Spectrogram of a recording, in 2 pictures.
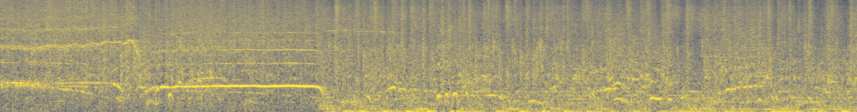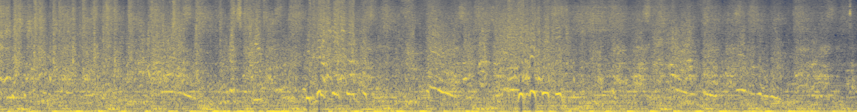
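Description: A brief steady tone opens, then a loud, continuous roar of an audience cheering and shouting as Ed Gamble is welcomed to the stage, with clapping mixed in, holds steady to the end.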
